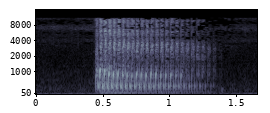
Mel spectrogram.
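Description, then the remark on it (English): A voice imitates a horse with one loud, roughly second-long rasping whinny-like snort that fades out, with no other sounds around it. “This is a horse.”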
